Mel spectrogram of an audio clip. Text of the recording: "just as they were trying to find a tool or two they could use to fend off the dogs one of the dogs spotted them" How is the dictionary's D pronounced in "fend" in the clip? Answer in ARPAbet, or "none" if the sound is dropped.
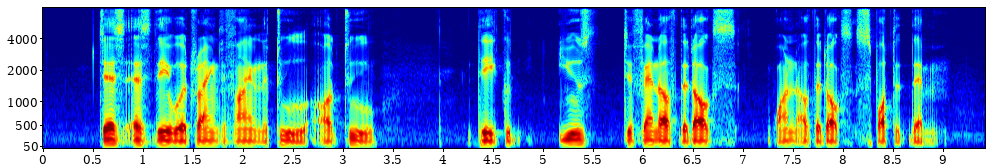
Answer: D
